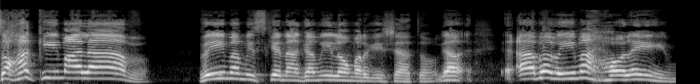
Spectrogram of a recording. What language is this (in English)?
Hebrew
